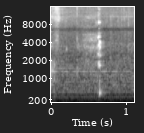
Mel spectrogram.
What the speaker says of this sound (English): Ooh, I've got hiccups as well from the sound of it.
